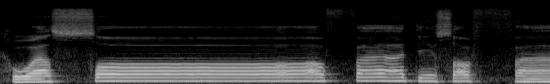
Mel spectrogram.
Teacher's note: Tekan pada huruf fa hanya selepas sad itu kita baca cukup dengan kadar 6 harakat. Cukupkan 6 harakat tu baru tekan.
